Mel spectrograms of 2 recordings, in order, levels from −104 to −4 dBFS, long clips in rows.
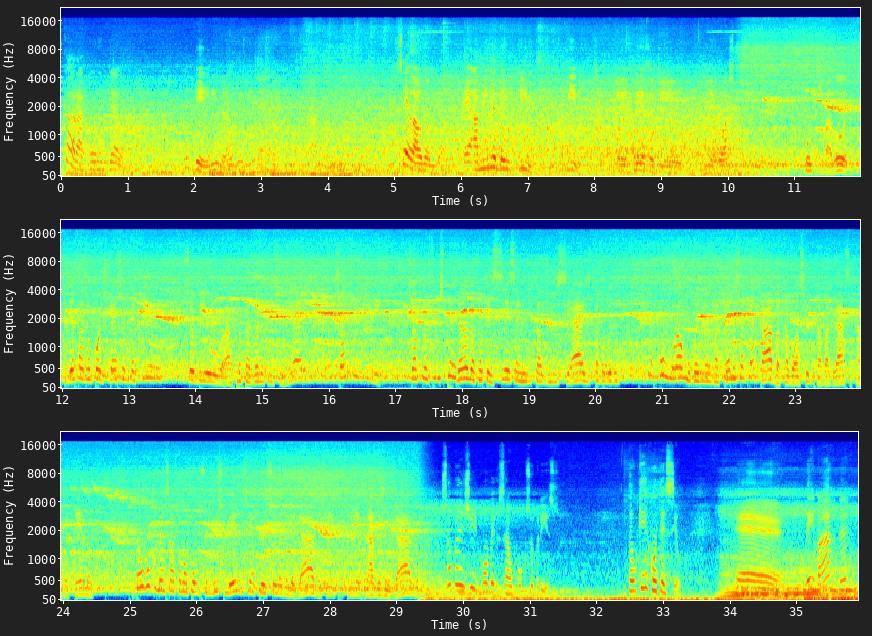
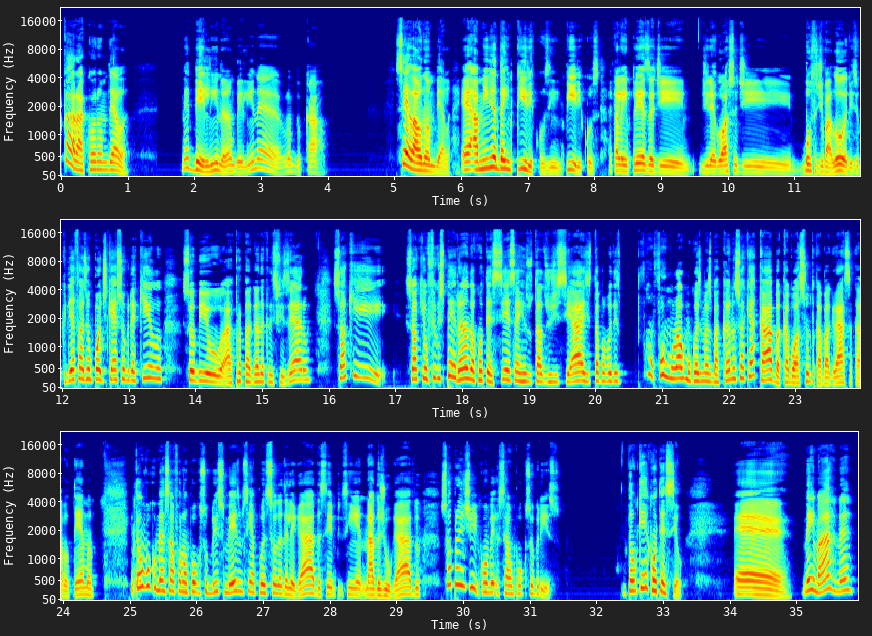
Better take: second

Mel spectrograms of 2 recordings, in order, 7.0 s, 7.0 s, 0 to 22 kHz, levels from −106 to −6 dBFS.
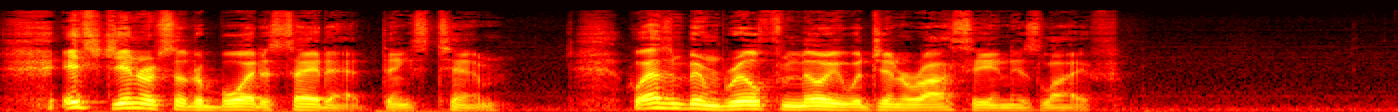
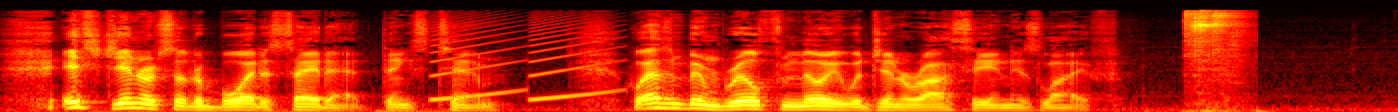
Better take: first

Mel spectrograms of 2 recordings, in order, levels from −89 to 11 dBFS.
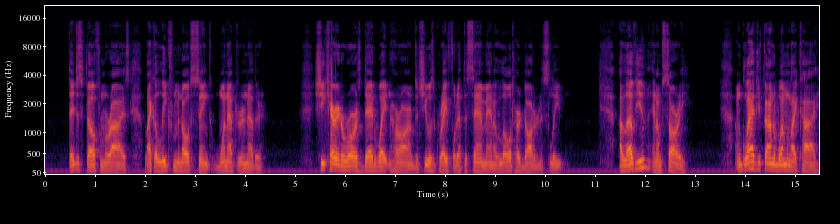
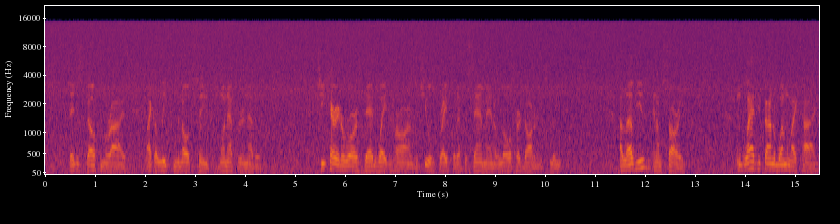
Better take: first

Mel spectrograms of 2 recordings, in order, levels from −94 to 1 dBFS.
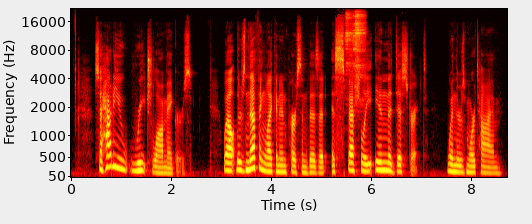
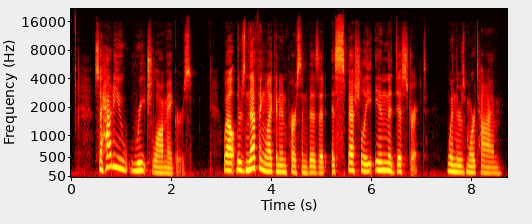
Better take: second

